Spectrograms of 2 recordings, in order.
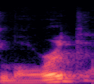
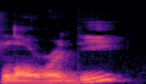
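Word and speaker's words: Lorde: For example, these days, I'm listening to Lord, I hope it's pronounced Lord, I don't think it's Lordy, album, and it's a really raw recording with great vocal.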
